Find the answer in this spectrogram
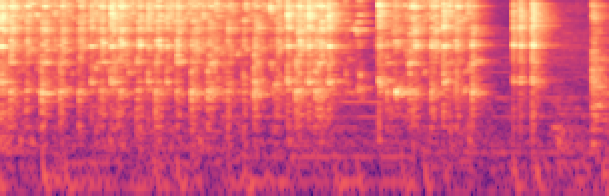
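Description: A metal fork stirring quickly in a glass tumbler of water, clinking rapidly against the glass as a powder is dissolved. The stirring stops about two-thirds of the way through, followed by a couple of separate knocks.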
